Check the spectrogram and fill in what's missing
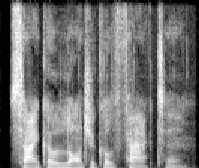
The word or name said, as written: psychological factor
